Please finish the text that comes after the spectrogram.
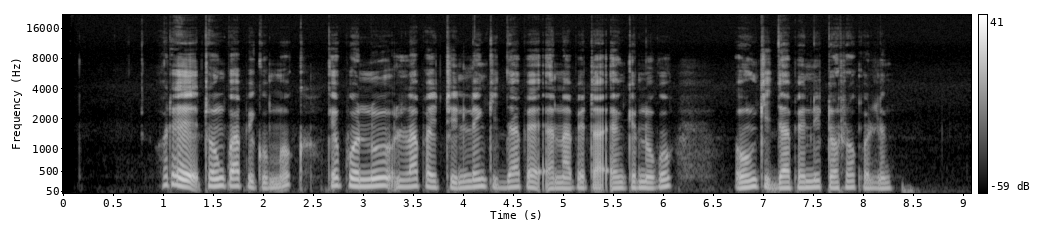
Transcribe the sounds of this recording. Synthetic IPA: o˦ɾe˨to˦ŋkwa˦pi˨ku˨mo̰˦kːe˦pwo˨nːu˦la˦pa˨i˨ti˨nle˦ŋki˨d͡ʒa˦pɛ˨ʔɛ˨na˨pɪ˦ta̰˨ʔɛ˨ŋkɪ˦no˨kʊ˦ | o˨˦ŋki˨d͡ʒa˨pɛ˨ni˦tɔ˨ɾɔ˦kɔ˨le˦ŋ

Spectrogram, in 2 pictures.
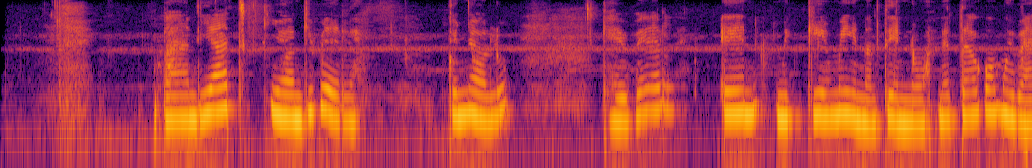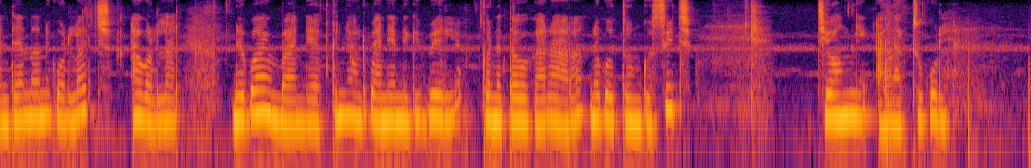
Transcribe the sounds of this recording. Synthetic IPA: bandja˦tkiɔ˨ŋɡi˦be˨le˨ | ko˦ɲɔlu˦ | ke˨βe˦l | e˦nni˨ki˦mi˦kna˨te˨no˨ne˨ta˦kɔ˦m˦i˨ba˨ndja˦na˦nɪ˦ko˨la˦t͡ʃa˦kɔ˨la˦lne˨βa˦ɔ˦mba˨ndja˨tko˦ɲɔ˨lu˦pa˨ndja˦tni˨ki˦βe˦le˦ko˦ne˨ta˦ko˨ka˨ɾa˨ɾa˦ne˦ko˨to˨ŋɡo˨si˦t͡ʃ | tjɔ˦ŋɪ˦ʔa˨la˨k̚tʊkʊ˦l

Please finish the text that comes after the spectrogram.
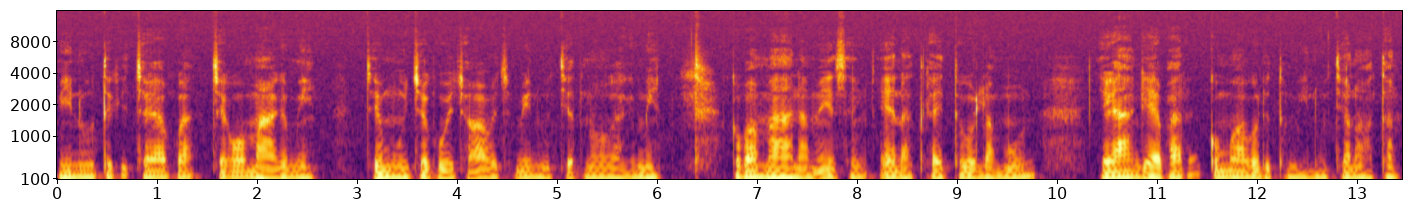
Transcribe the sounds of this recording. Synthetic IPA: mi˨nu˦ti˦kt͡ʃe˦ka˦pwa˦t͡ʃe˦ko˦ma˨kɪ˦mi˨n | t͡ʃe˦mu˨t͡ʃe˦ku˨e˨t͡ʃa˨we˦t͡ʃmi˦nu˨tje˦tno˦ka˨kɪ˦mi˨nkʊ˦ba˦ma˦na˨me˨sɪ˦ŋe˦na˨tkʰa˦jtu˦ku˦la˨mu˦nɲe˨ka˦ŋɡe˨pa˦ɾku˦m˦a˦ko˨du˨tu˦mi˨nu˦tjo˦nɔ˨tɔ˦n

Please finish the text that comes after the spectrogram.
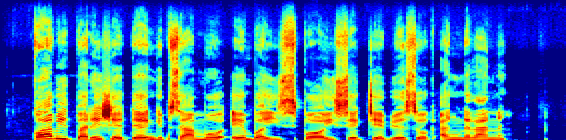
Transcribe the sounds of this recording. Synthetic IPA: kɔ˦bi˦˨t̚k͡pa˨ɾi˦ʃe˨te˦ŋ̩˦ɡi˨psa˨mo˦ʔe˦m̩˦bɔ˨i˨spɔ˨i˨se˦k̚t͡ʃe˨bjo˦so˨ka˨˦ŋ˦ne˦ɾa˦nɪ˦

